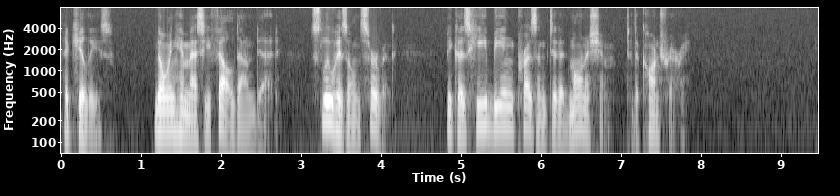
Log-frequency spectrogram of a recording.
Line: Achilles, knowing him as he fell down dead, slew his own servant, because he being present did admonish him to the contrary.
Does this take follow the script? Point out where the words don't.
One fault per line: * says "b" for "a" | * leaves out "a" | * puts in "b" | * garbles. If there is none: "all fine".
all fine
